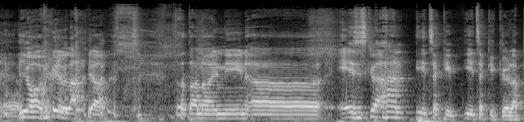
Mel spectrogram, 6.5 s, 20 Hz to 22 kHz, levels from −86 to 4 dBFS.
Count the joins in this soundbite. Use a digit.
0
